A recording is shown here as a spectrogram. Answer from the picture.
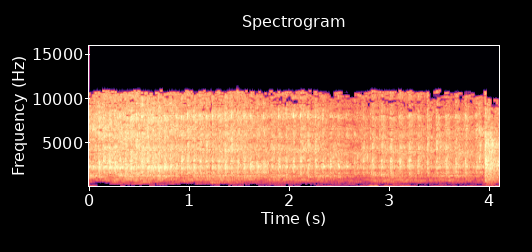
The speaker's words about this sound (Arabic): وأنا سأبدأ بتحريك الدولاب لنرى أي كرة تسقط منه.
